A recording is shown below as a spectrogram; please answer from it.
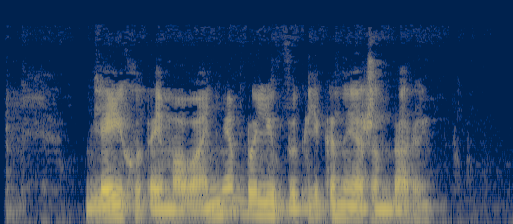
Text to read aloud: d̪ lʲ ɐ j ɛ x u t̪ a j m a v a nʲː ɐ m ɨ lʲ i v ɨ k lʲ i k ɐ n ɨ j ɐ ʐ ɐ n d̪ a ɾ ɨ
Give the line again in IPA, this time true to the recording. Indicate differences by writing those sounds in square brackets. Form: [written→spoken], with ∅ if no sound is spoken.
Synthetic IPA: d̪ lʲ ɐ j [ɛ→i] x u t̪ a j m a v a nʲː ɐ [m→b] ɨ lʲ i v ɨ k lʲ i k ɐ n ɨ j ɐ ʐ ɐ n d̪ a ɾ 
